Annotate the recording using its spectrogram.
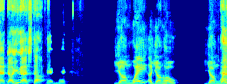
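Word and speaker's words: Younghoe: is his name that's the way that it's pronounced young way but it's fail because no she put it on there young way but if you go look at g o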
